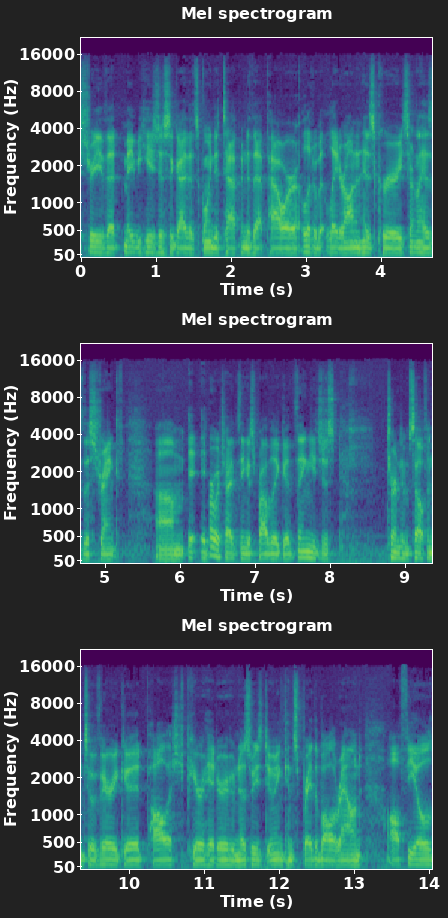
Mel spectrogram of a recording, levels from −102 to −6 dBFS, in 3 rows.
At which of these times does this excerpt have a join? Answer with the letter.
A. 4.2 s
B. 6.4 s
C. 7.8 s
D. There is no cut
B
